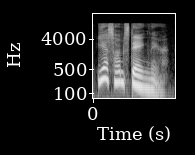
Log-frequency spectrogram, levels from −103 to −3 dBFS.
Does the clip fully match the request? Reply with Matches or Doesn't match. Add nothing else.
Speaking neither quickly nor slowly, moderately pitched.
Matches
